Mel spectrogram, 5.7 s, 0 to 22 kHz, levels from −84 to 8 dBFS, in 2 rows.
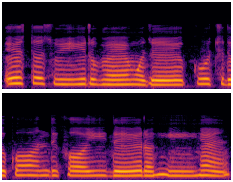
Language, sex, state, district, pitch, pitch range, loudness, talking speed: Hindi, female, Madhya Pradesh, Katni, 215 Hz, 205-230 Hz, -13 LUFS, 105 wpm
